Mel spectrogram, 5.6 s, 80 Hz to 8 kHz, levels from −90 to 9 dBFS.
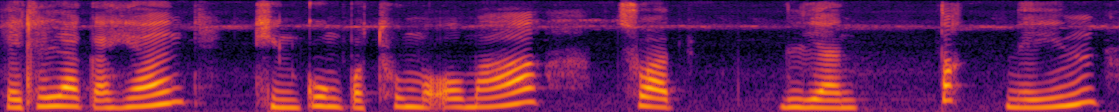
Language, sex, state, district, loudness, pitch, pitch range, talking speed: Mizo, female, Mizoram, Aizawl, -17 LUFS, 230 Hz, 210-280 Hz, 120 wpm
